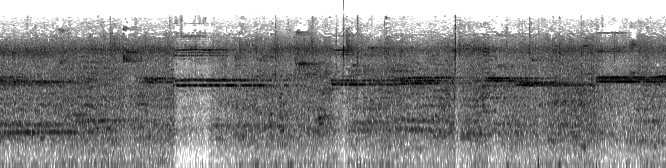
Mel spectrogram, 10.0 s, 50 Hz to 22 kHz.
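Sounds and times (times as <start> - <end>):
sneakers squealing on hardwood: 1.8 - 10.0.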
